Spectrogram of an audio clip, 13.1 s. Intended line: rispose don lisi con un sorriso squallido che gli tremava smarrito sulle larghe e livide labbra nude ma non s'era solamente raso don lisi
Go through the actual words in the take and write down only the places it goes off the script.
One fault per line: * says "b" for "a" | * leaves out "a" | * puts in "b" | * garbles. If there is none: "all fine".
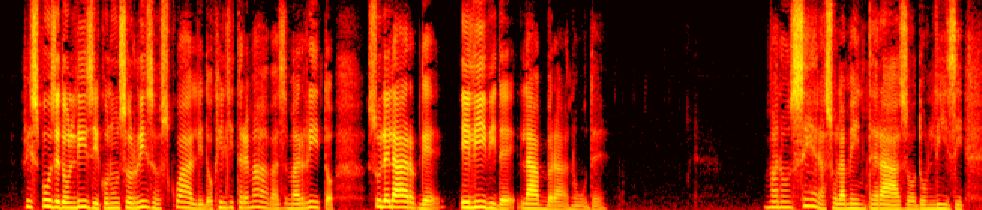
all fine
